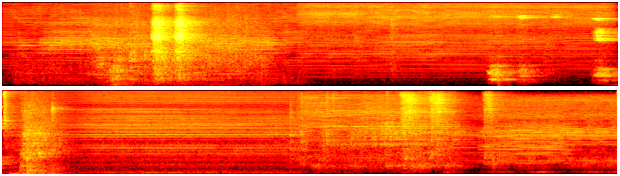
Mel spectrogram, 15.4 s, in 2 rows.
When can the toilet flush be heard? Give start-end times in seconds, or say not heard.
1.1-3.4, 7.8-8.4, 11.0-13.4.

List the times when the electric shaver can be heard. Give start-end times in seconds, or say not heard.
0.0-15.3.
